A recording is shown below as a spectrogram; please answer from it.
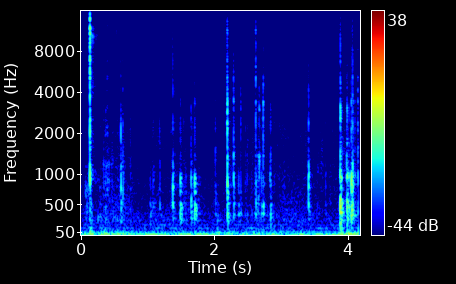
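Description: Quiet handling noise with a few sharp small clicks as a cable plug is fitted into the port of a small proximity-sensor unit and the cable is handled.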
